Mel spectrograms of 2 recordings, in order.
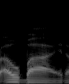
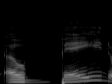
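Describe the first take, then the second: First: "Obeid" ending like "bide". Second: "Obeid" ending like "bade". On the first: Offering another reading of the surname, "Obeid" as oh-BIDE. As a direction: say "Obeid" with a long I in the second syllable. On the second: Unsure of the comedian's last name, "Obeid" as oh-BADE. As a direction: say "Obeid" with an AY in the second syllable. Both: Shown as a demonstration. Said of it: "not sure how you pronounce".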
